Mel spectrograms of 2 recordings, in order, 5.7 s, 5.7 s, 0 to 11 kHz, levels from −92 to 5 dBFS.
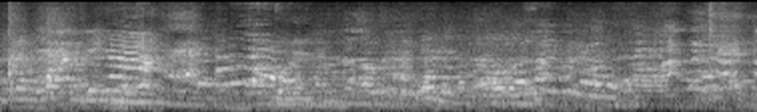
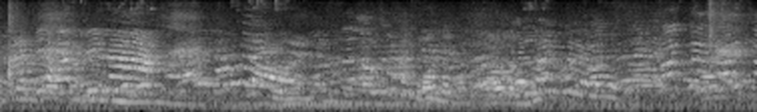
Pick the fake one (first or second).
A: first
